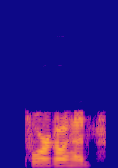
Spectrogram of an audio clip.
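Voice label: Police Southwest District Disp, radio; Raleigh; wake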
